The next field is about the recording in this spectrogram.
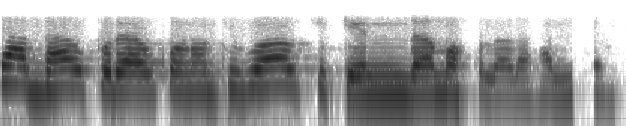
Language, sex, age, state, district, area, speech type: Odia, female, 60+, Odisha, Jharsuguda, rural, conversation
